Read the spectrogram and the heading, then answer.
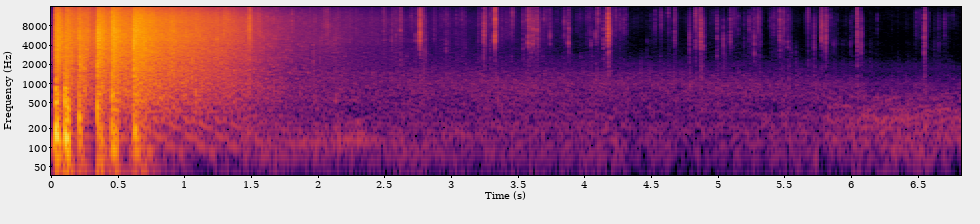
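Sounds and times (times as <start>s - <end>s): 
de Havilland Canada DHC-2 crashing: 0.0s - 1.7s.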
